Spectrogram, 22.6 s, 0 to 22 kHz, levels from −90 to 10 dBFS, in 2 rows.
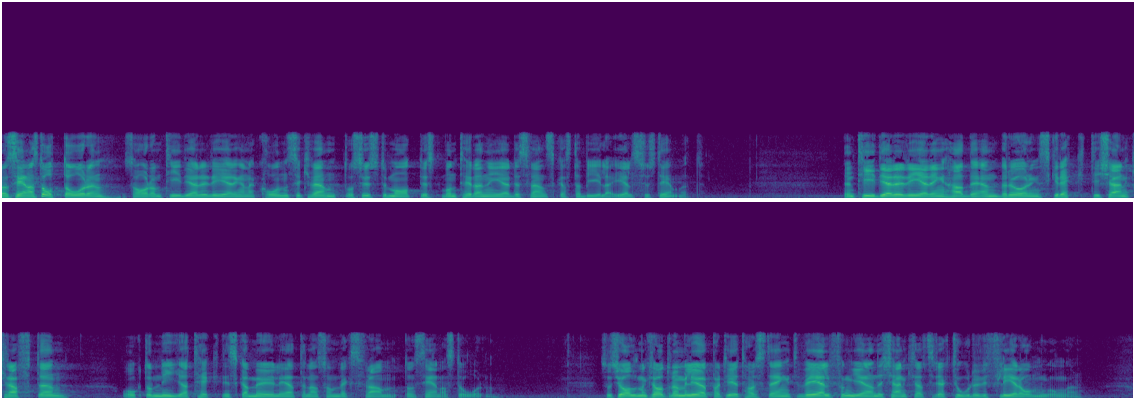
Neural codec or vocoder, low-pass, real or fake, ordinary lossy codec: none; 7.2 kHz; real; none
